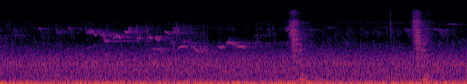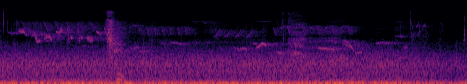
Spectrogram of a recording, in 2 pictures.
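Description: Small birds chirping and singing over a steady low rumble, with three sharp clicks spread through the middle.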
